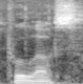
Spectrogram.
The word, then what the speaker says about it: Poolos: No H, it's Poolos.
